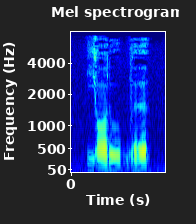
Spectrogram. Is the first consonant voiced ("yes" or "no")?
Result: yes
